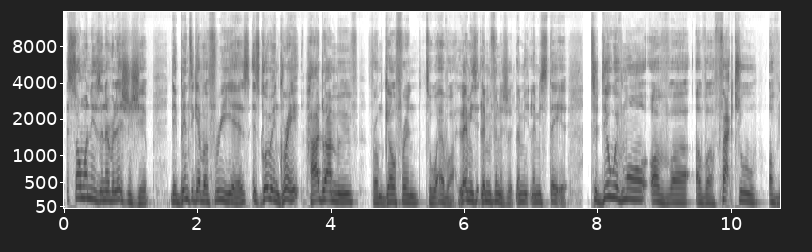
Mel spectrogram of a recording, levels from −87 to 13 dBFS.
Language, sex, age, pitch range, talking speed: English, male, 20-39, 130-165 Hz, 240 wpm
